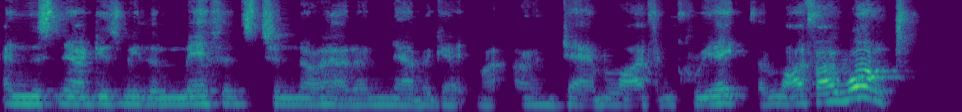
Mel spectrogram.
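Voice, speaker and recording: A woman talks at a fairly quick pace. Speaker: Buddhist teacher. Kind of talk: teaching session. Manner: fast; loud.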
